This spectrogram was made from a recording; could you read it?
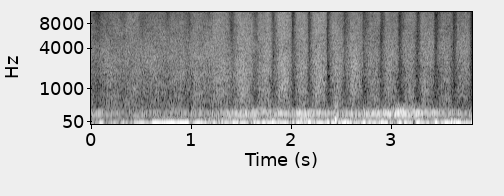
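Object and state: Cotton sweatshirt being rubbed.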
